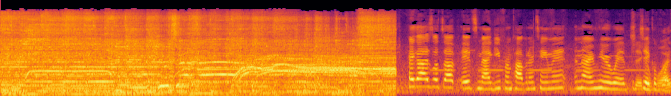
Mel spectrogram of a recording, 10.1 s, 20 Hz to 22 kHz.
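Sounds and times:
crowd screaming and cheering: 0.0 - 6.0
live pop band playing: 0.0 - 6.0.

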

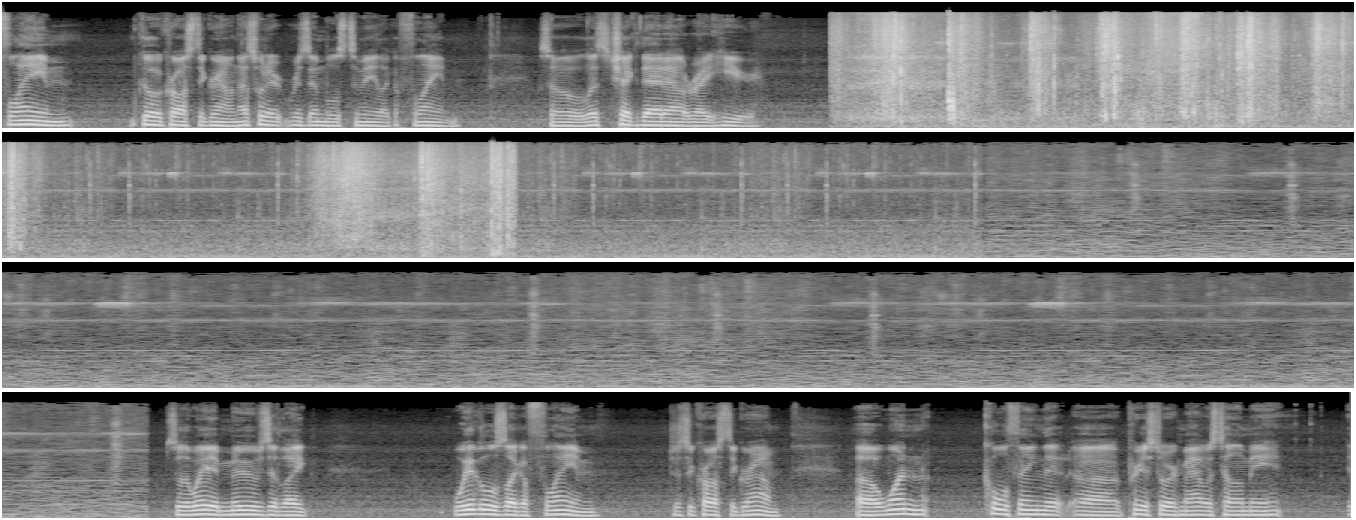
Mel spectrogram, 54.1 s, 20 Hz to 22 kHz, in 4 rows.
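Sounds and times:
footsteps through dry leaves: 8.3 - 15.4, 16.4 - 19.2
faint high-pitched drone: 8.3 - 43.4.

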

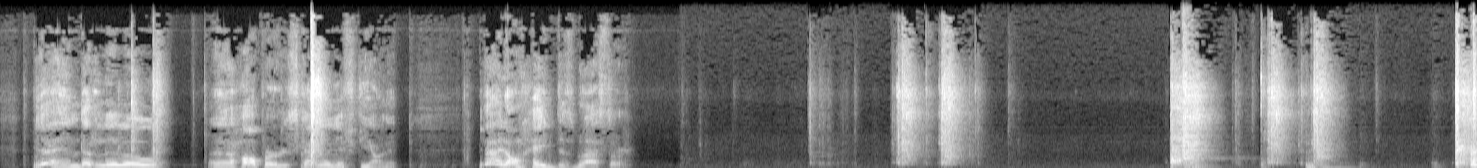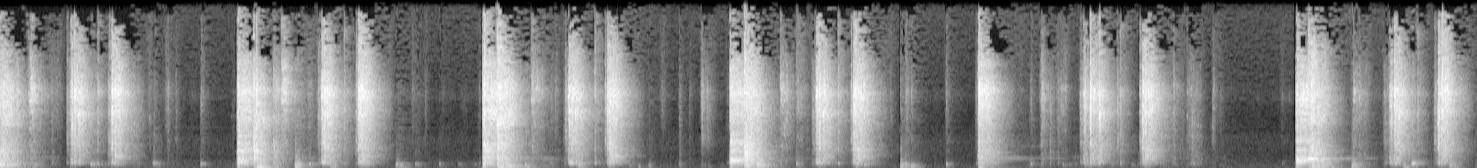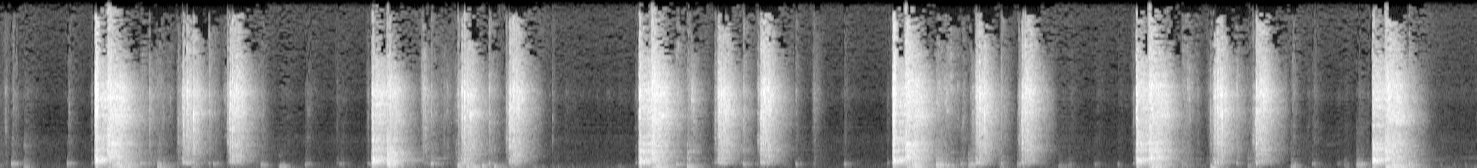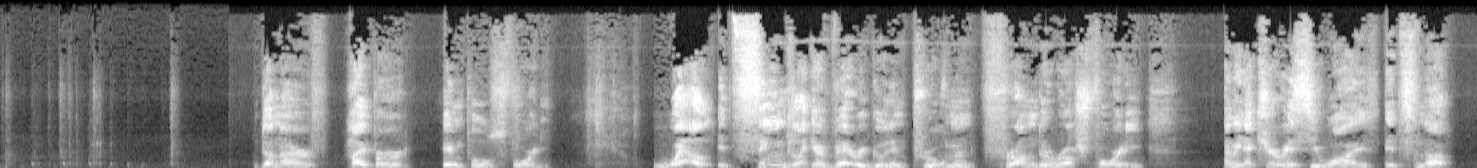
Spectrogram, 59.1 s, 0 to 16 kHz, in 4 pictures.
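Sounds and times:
toy blaster plastic clicks and snaps: 39.3 - 40.1.

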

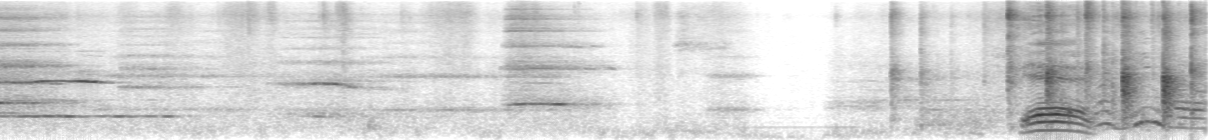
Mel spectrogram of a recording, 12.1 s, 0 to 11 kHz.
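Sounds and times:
hand claps: 8.9 - 12.0.

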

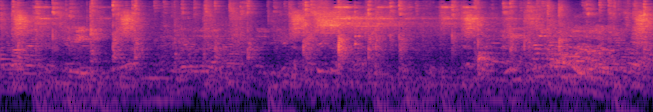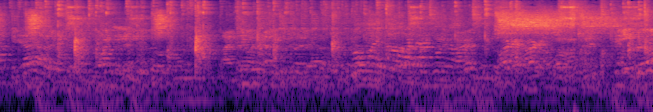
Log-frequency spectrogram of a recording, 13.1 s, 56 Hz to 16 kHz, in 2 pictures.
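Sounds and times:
background music: 0.0 - 13.0
chatter: 0.0 - 13.0
ping-pong balls bouncing: 0.0 - 13.0.

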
